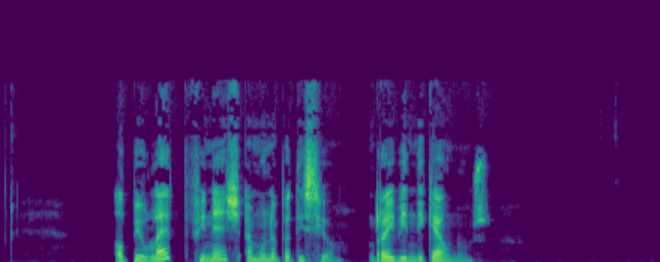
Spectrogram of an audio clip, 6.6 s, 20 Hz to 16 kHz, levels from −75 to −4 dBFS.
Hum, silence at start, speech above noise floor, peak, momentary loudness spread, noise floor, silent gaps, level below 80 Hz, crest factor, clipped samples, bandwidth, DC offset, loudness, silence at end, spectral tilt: none; 1.15 s; 52 dB; -2 dBFS; 10 LU; -73 dBFS; none; -60 dBFS; 22 dB; under 0.1%; 11.5 kHz; under 0.1%; -20 LUFS; 1.75 s; -3 dB/octave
